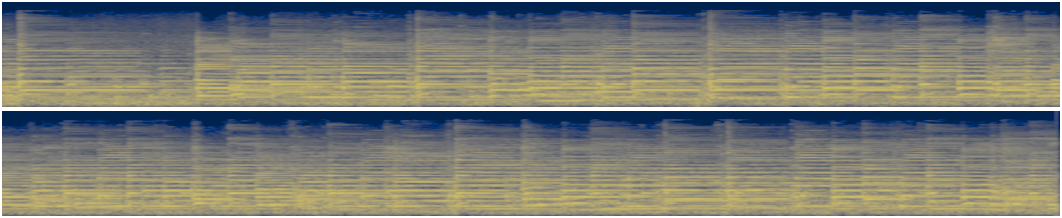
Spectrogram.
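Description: Five-string banjo picked bluegrass-style: a quick, unbroken run of plucked notes, a lick built on pinches and a slide.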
